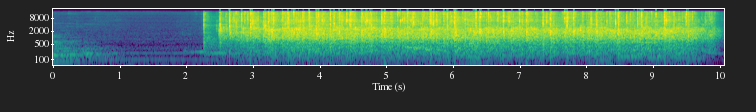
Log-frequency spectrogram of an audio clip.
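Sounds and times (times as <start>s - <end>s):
audience applauding: 2.2s - 10.0s.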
